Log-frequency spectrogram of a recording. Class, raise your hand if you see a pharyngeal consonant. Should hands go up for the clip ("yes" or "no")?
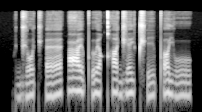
yes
